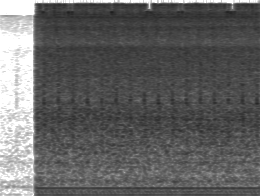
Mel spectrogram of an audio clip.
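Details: Dodge Neon race car with a replacement engine, warm idle after a coolant temperature sensor swap: light, quick, even ticking over the engine. Valve train noise persists despite all the valve gear being changed; cause unknown.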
